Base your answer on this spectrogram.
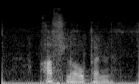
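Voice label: "aflopen", Dutch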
